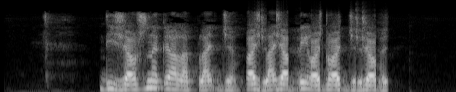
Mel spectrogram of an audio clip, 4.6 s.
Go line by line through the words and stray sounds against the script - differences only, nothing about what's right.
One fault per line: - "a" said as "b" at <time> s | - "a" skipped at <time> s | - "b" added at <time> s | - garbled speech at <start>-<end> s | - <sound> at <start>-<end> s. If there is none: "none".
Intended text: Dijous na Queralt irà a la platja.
- "Queralt" skipped at 1.6 s
- garbled speech at 2.5-3.9 s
